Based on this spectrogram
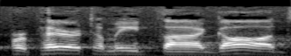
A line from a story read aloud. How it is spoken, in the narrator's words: says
